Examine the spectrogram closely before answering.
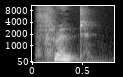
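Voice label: "throat", British English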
